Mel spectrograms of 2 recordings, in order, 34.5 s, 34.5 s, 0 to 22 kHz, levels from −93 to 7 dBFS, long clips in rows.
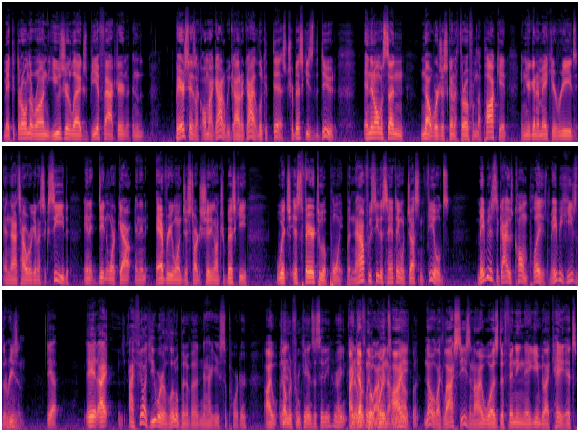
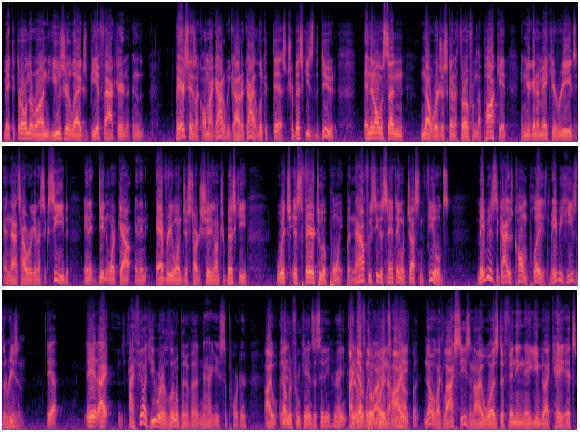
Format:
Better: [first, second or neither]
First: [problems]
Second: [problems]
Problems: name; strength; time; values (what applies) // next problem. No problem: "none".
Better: first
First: none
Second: distortion; slight; 10 dB below the speech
